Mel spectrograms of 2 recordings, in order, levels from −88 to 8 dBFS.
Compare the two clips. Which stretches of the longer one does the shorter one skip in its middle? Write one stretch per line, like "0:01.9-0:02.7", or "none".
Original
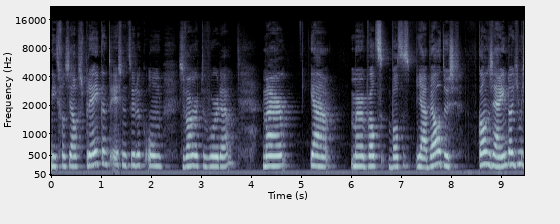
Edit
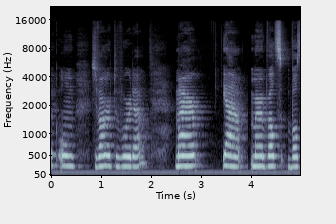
0:05.7-0:05.9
